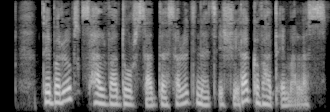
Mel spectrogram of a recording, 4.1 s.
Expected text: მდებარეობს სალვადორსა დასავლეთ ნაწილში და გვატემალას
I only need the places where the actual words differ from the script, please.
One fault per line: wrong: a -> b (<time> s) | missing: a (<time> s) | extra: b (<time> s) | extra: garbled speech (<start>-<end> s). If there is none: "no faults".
no faults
